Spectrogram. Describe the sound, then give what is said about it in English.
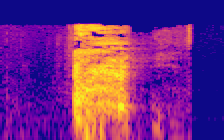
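A person gives a single loud cough that bursts out for about half a second, followed by a brief softer rustle or breath as it trails off into quiet, after which the microphone is turned off. “I coughed and then turned off the mic.”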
